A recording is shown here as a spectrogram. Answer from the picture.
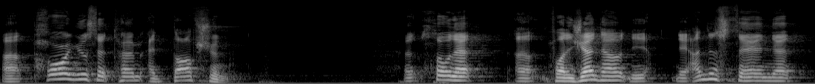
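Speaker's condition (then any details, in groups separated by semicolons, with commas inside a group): Cleft palate; present from birth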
